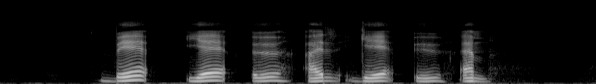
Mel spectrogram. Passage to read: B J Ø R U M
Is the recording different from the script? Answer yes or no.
yes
